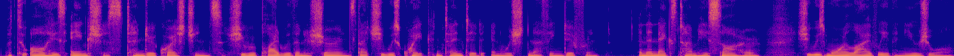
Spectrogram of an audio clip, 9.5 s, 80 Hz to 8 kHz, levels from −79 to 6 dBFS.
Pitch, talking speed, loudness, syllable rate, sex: 165 Hz, 215 wpm, -22 LUFS, 5.7 syllables/s, female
